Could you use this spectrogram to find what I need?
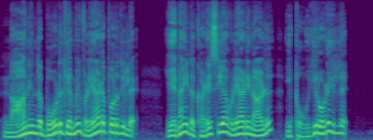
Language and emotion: Tamil, fearful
